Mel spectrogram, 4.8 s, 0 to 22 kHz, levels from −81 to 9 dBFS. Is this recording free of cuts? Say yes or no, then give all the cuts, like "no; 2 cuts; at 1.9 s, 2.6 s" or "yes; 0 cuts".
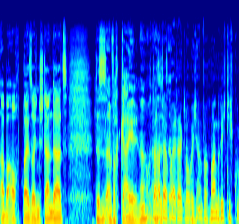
yes; 0 cuts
